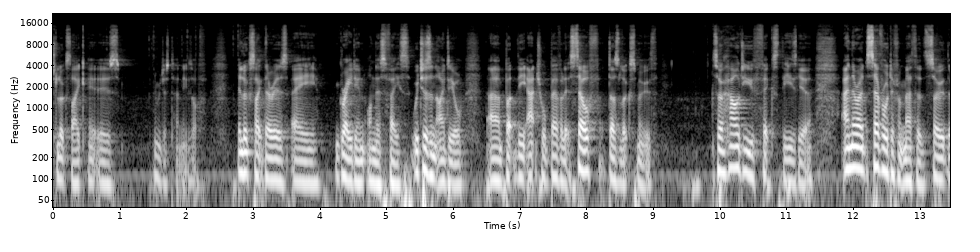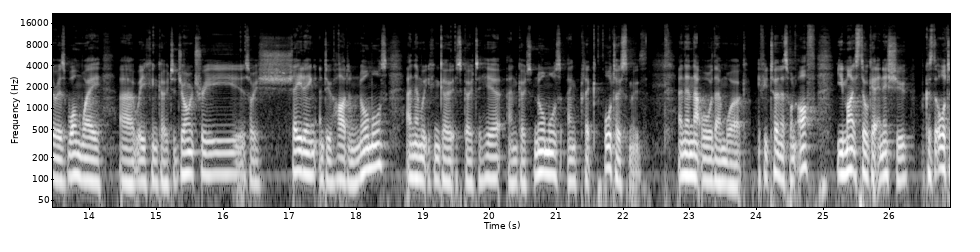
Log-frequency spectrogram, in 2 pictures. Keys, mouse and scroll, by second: 0.8-2.5 drag, 2.6 click, 5.0 middle click, 6.4 middle click, 7.2 middle click, 9.6 middle click, 10.7 middle click, 14.8 click, 16.2 click, 17.6 click, 21.6 middle click, 24.4 middle click, 24.9 middle click.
